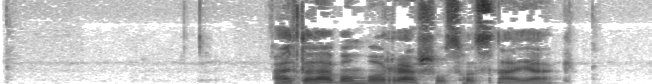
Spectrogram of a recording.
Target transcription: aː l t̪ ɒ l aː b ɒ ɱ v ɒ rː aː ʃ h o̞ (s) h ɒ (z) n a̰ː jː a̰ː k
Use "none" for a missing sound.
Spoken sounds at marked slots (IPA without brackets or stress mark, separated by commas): s, s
